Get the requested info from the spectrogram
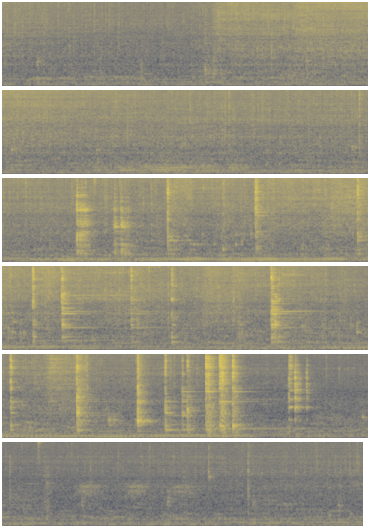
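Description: Chopped okra, onion and tomato frying in a stainless steel kadai with a steady sizzle that grows louder about three seconds in. In the middle a spatula clinks and scrapes against the steel pan many times as the okra is stirred in.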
